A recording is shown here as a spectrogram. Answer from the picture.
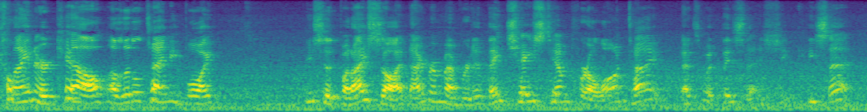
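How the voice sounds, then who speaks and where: Over noticeable background noise, a man speaks at a high pitch and a moderate pace, with ordinary pitch variation. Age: 80s+. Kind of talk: family storytelling.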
